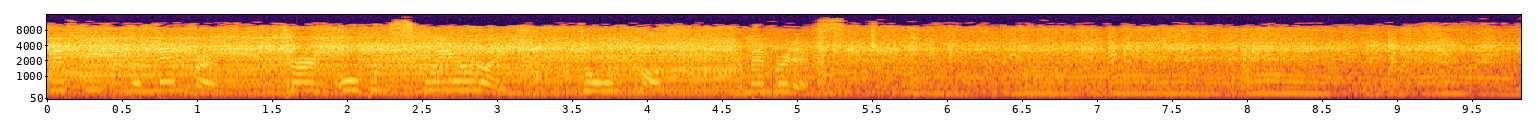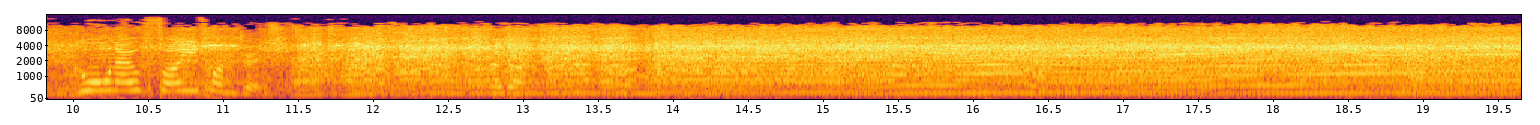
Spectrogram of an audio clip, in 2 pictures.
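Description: A rally car engine roars loudly, revving up and down with gear changes.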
